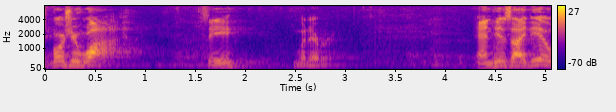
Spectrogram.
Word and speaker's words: bourgeois: And he even gave them a word called Borjezizosh. I said it wrong. Borjezizosie. There it is, bourgeois.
